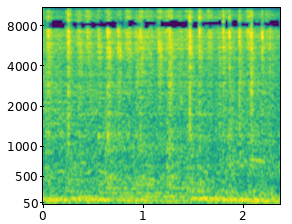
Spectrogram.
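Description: Live heavy metal band playing loudly, driven by pounding drums and a heavy low end, recorded from the audience.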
